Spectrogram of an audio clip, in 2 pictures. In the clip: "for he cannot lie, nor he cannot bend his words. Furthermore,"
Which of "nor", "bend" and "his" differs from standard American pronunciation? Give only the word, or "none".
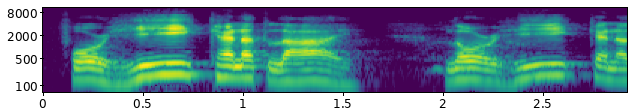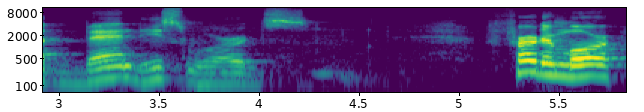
his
